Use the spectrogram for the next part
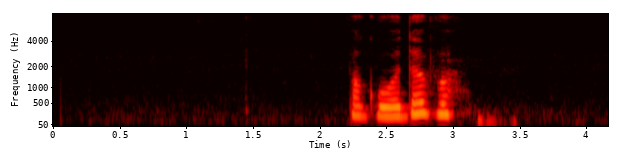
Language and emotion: Russian, neutral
